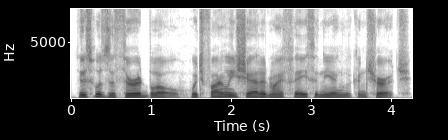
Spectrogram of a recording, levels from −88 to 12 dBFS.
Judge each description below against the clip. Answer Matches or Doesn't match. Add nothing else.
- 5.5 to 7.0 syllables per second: Doesn't match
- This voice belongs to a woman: Doesn't match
